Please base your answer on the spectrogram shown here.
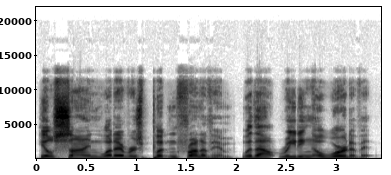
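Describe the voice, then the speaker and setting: A man reading scripted true crime narration in measured, dramatic short phrases. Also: lowish voice, sing-song, dry recording, clean studio sound.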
